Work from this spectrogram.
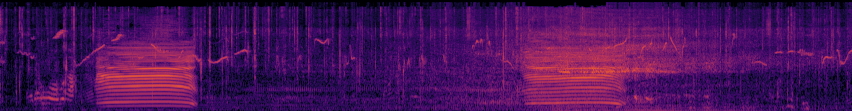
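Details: Fat tame cow in a herd being driven in the afternoon, calling the female: two loud, harmonic moos about six seconds apart, the first steady, the second slightly rising, with chirping birds in the background.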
